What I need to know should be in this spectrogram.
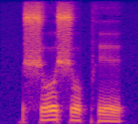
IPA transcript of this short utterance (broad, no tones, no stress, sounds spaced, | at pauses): ʃ ʊ ʃ ʊ pʰ ɪ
